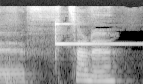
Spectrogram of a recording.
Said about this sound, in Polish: Z tej okazji przygotowałem nowy dzwonek. Subtelny. Subtelny, szybciutki.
